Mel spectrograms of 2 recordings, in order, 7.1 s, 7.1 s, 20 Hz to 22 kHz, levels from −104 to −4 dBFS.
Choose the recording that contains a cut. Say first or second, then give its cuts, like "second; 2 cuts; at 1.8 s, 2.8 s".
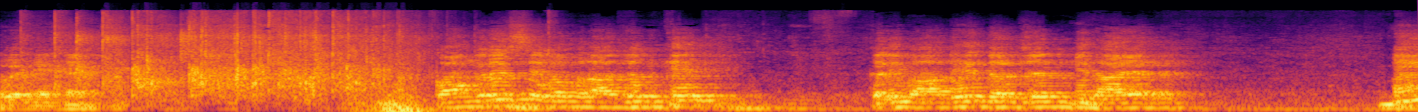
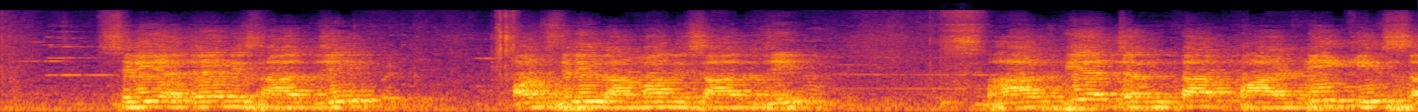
first; 1 cut; at 2.0 s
